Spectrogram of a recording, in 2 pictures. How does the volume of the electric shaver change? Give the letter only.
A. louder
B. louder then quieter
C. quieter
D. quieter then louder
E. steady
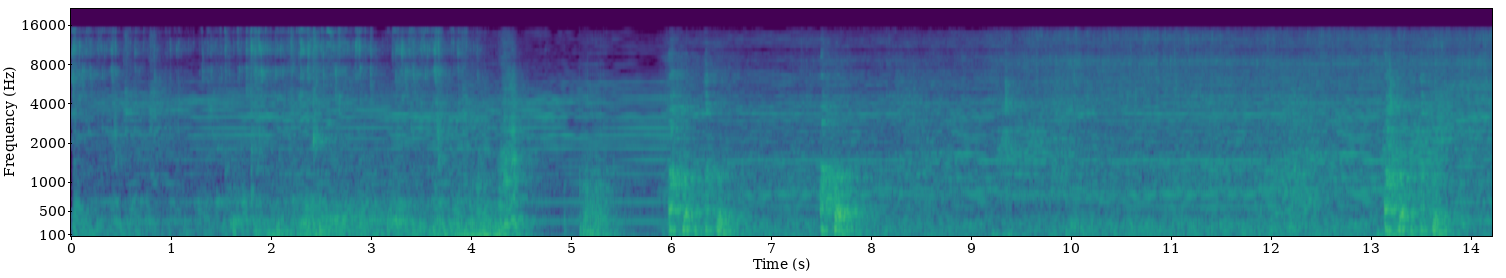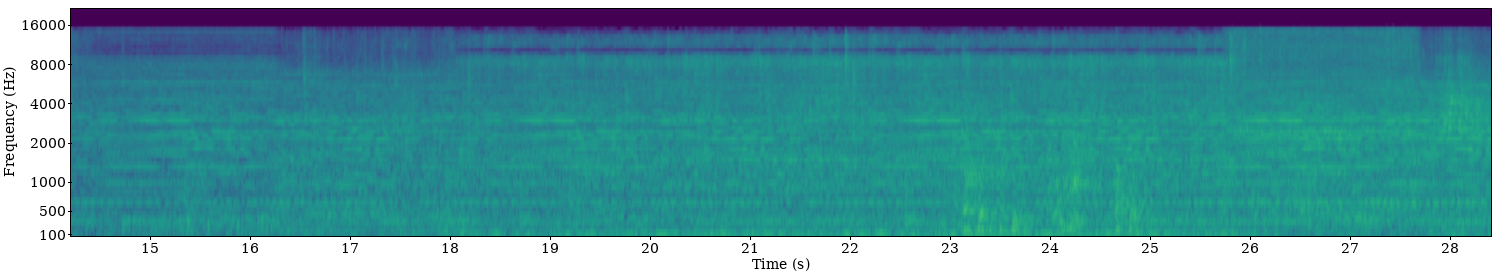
A.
